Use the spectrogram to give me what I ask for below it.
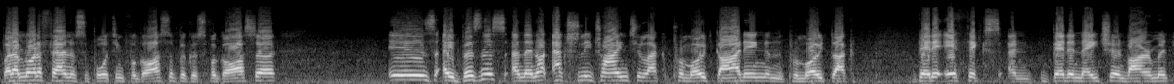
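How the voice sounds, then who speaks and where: A man's voice: a little high, fairly even intonation, normal speed. A young man, a safari field guide, chatting casually and enthusiastically to live-stream viewers from an open vehicle outdoors.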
